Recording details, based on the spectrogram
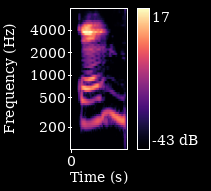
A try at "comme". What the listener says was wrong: Come. So this is come. Okay, not com, but this is come.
